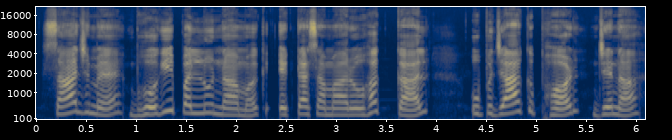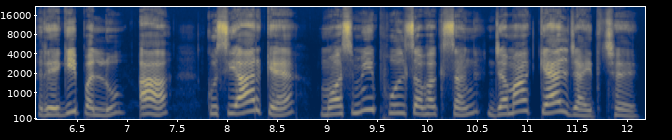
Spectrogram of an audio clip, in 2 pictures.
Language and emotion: Maithili, neutral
